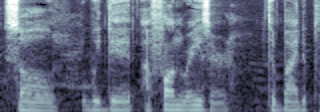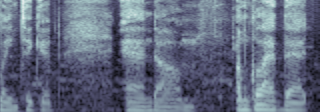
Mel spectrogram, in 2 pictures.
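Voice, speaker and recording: A man in his thirties with a Cameroonian accent, telling his life story in simple, unhurried explanations sprinkled with "you know". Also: on the low side, flat delivery. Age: 30s. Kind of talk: personal storytelling.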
